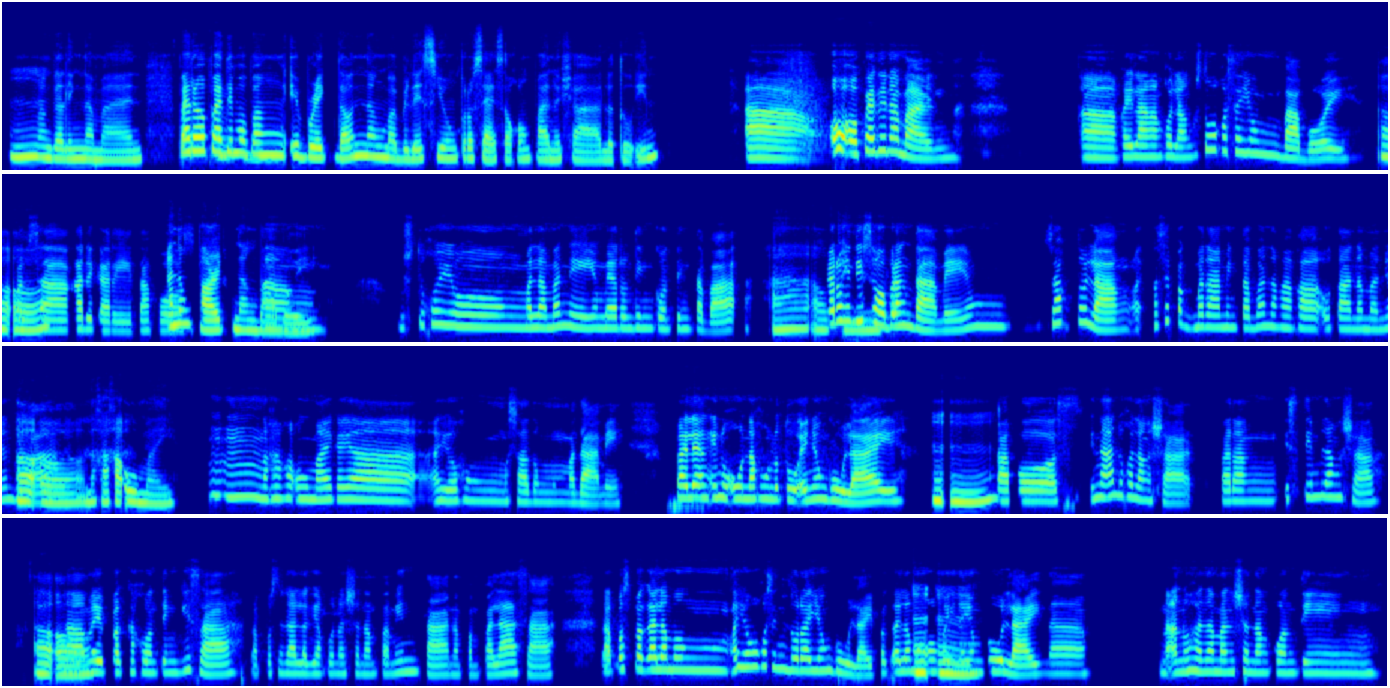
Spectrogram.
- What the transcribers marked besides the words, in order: tapping; static; distorted speech; mechanical hum; other background noise; drawn out: "kaya"; "bale" said as "fale"; in English: "steam"
- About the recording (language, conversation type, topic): Filipino, podcast, Ano ang paborito mong lutong-bahay, at bakit?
